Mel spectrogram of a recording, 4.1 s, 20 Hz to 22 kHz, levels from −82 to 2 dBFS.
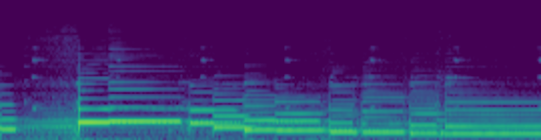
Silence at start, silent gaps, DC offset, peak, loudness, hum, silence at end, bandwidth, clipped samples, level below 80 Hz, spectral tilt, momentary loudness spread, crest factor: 0 s; none; under 0.1%; -8 dBFS; -26 LUFS; none; 0 s; 6.6 kHz; under 0.1%; -54 dBFS; -9.5 dB/octave; 8 LU; 18 dB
